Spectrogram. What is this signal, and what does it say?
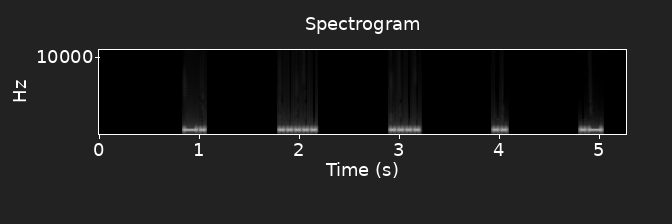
Morse code, heard as a keyed tone, about 30 wpm, spaced as for 10 wpm, 700 Hz. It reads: N5HIA
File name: Lesson 16g - Letter c - Call Signs 30wpm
